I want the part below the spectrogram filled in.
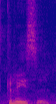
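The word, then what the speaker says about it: クリス: Oh, yep, yeah, that's definitely the Japanese pronunciation of Chris, is Kurisu.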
